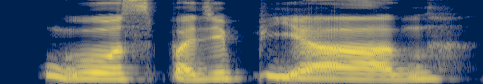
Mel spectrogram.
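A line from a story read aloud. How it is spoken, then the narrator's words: Groaning. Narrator (Russian): застонал советник юстиции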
